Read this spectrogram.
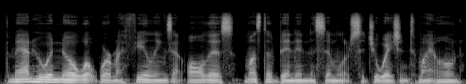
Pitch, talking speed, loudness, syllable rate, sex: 100 Hz, 285 wpm, -19 LUFS, 6.3 syllables/s, male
